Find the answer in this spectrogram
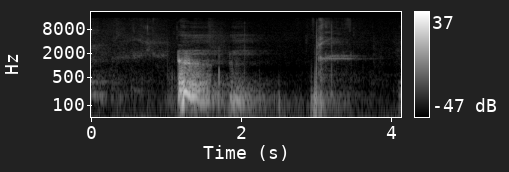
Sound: coughs

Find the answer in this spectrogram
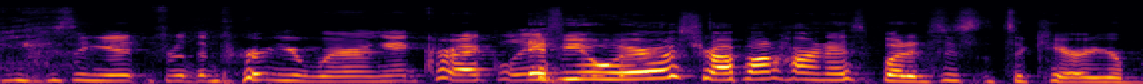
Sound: laughs

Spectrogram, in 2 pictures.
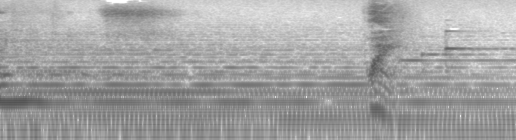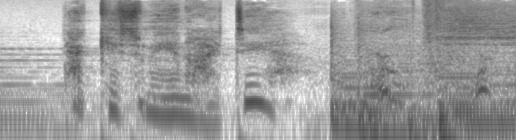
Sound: Dave talking

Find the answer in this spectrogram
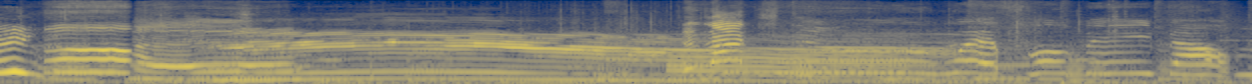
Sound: imitation engine rumbling; giggles

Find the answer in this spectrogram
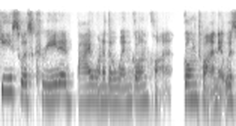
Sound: speaking in Mandarin

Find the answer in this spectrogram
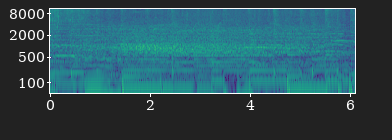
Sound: crowd roaring

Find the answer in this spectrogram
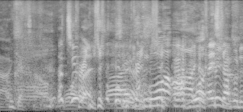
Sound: crowd mumbling

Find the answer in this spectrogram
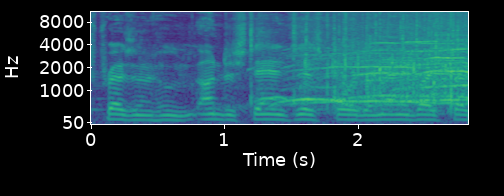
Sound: applause

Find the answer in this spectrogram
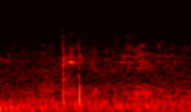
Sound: bat cracking

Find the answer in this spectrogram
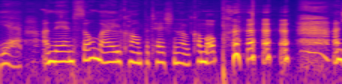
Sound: laughs

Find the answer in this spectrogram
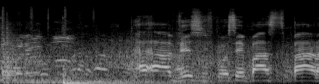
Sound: Portuguese spoken audio

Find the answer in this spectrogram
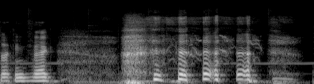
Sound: subdued laughter

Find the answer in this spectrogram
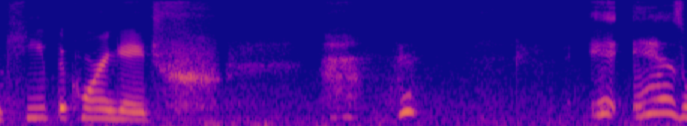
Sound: labored breathing

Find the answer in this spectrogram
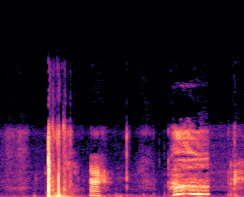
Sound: thud

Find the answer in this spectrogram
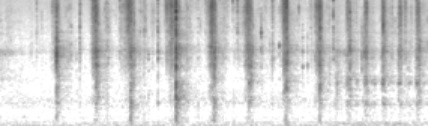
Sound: knife thudding continues

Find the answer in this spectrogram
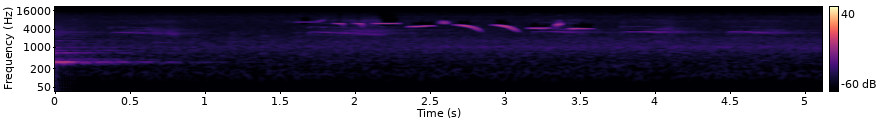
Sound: birds chirping

